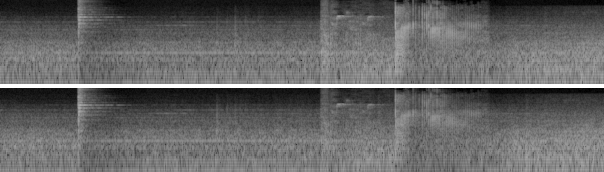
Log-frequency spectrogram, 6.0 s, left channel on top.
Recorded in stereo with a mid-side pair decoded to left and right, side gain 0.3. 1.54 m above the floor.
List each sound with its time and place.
0.8 s hammering: 45° right, 0.9 m
3.2 s a bird: 55° left, 0.5 m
